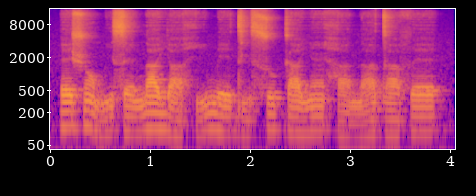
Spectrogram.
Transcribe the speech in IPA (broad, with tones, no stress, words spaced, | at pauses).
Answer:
ɛ˦ʃɔ̃˦˨mi˧sɛ˧ na˧ ja˨hi˨˦me˧di˨ su˧ka˧jɛ̃˧ ha˨na˨˦da˧fɛ˦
